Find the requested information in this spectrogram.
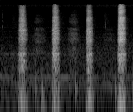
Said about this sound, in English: A wet, rapid breathing. Waiting for me at the door to City Hall.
